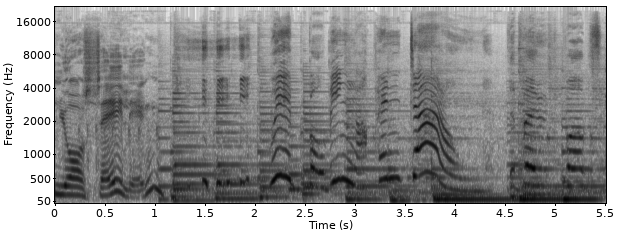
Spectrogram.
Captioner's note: giggles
